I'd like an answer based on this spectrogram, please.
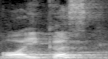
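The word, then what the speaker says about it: οἶκος: यह जो दो भागों में टूटता है वो है ओकियोस सॉरी प्रोनाउंसिएशन में थोड़ी गलती हुई। ओइकस एंड लोगोस।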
